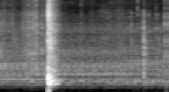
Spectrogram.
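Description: A single short, sharp tap or knock about two-thirds of a second in, over quiet room noise, with a much fainter tick near the end.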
